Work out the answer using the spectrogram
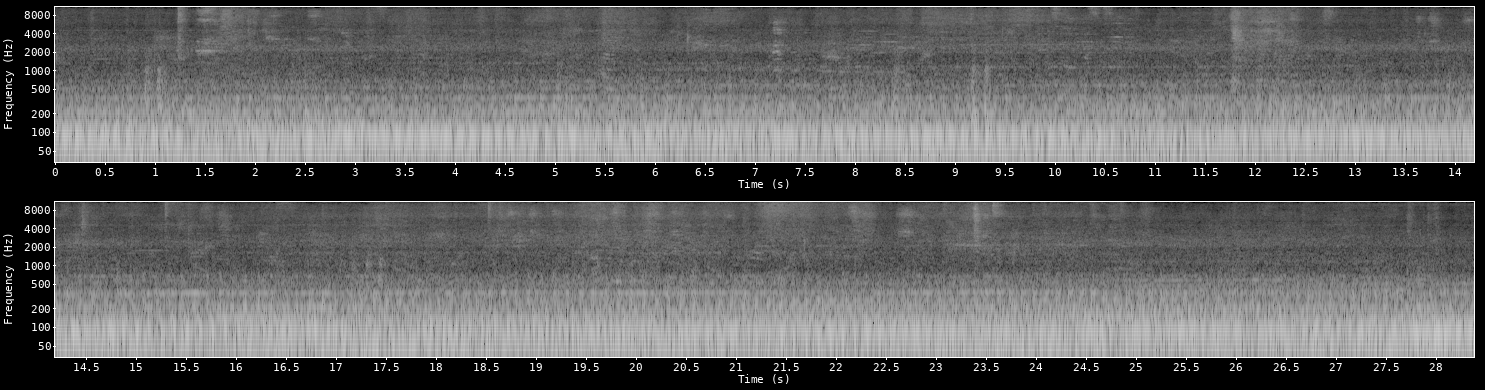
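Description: Passenger train running at speed, heard from inside the carriage: a steady low rumble of wheels on the rails, with a few faint ticks.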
